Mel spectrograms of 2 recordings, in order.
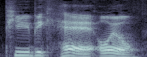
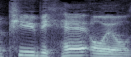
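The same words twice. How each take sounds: First: Slow, each word dragged in disbelief; slow disbelieving repeat. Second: Said in the usual way. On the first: Shown as a demonstration. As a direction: savour "Pubic hair oil" slowly, incredulous.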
